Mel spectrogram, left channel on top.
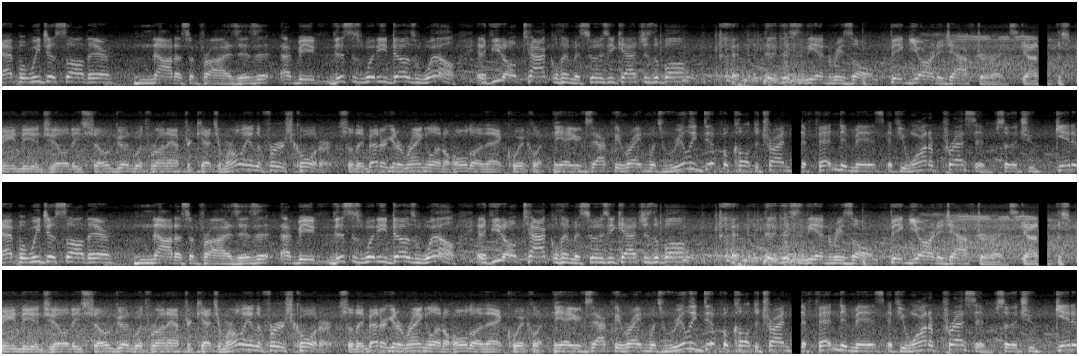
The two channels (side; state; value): left; quieter; 4.6 dB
